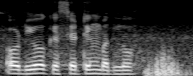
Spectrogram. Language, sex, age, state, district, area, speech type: Maithili, male, 30-45, Bihar, Purnia, urban, read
